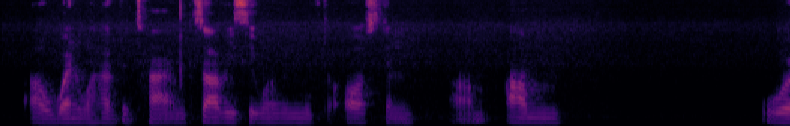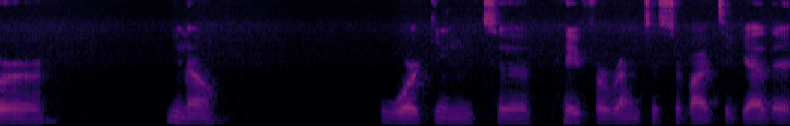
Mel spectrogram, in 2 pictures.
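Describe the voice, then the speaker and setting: A man speaks slowly, leaving long, frequent pauses. His pitch is fairly low and his intonation fairly even. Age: 20s. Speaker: aspiring 3D modeler vlogger. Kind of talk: casual monologue while working. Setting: home recording while working on 3D model. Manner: rambling, filler-heavy casual speech.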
